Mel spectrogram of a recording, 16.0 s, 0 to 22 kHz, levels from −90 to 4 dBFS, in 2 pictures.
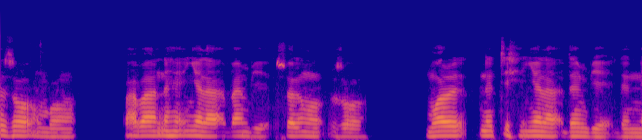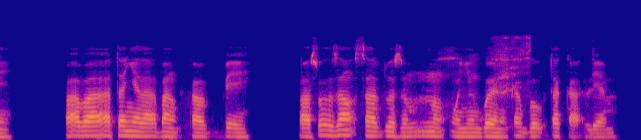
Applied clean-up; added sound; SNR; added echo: neural mask model Resemble Enhance denoiser.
